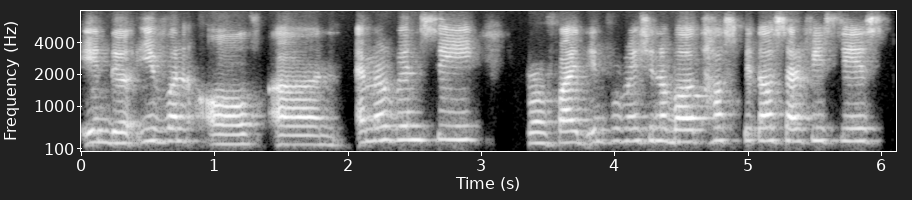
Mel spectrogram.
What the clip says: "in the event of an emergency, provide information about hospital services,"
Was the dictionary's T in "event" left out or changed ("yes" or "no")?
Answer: yes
